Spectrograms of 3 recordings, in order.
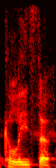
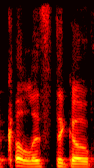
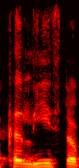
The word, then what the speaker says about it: Callisto: The Callisto protocol, which is, again, like no one pronounces it Callisto. The only one who does it worse is Wings, who calls it the Callistico protocol.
